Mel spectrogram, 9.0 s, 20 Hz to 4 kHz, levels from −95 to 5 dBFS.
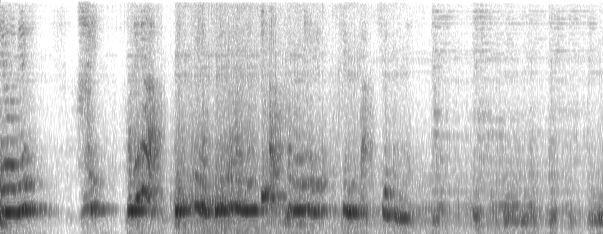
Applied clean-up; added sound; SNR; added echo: neural separator model SepFormer DNS4.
